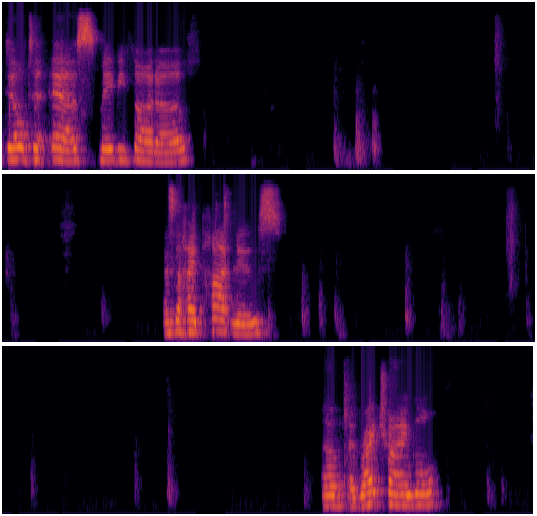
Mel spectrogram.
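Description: A woman speaks calmly through a microphone, pausing between phrases.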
